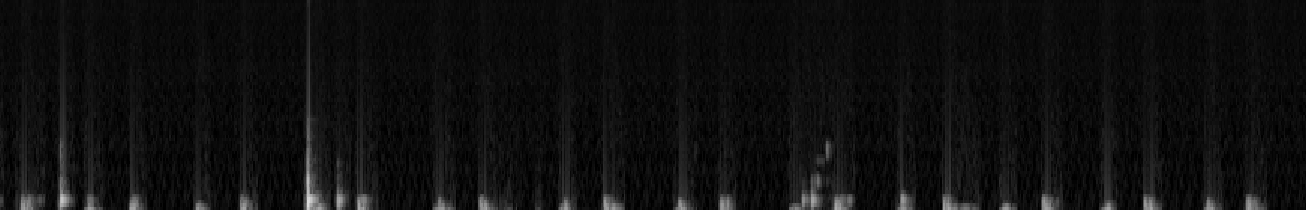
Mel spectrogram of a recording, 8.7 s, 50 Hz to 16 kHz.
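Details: Steady paired lub-dub thumps at about 75 beats a minute in near silence, recorded while falling asleep; a heartbeat.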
